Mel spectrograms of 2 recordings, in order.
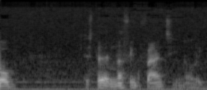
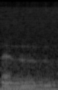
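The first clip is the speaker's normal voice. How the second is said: ordinary talk, nothing marked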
